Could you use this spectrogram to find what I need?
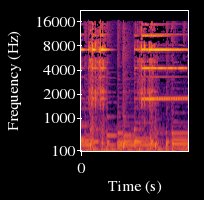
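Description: Bicycle bell rung over and over during a bike ride, a rapid, continuous series of bright metallic rings that stay loud throughout.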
